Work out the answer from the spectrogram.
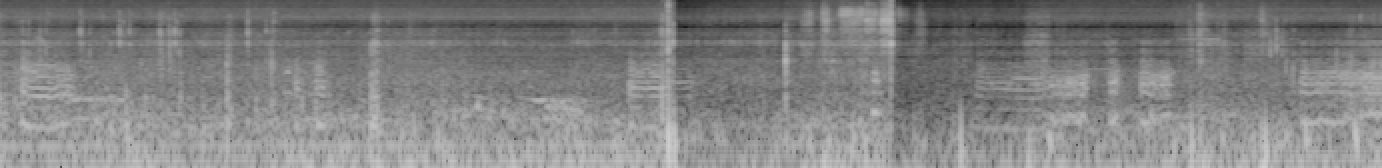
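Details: Chickens at the Priozerye bird park giving repeated clucking calls in short harmonic bursts, with pauses between groups, over a steady background hum and some rustling.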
